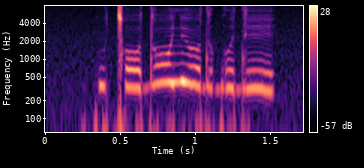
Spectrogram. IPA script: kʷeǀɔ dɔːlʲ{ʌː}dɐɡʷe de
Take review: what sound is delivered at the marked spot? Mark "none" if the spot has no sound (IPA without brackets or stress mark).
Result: ɔː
